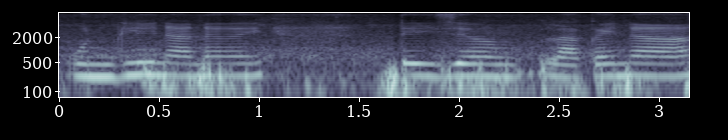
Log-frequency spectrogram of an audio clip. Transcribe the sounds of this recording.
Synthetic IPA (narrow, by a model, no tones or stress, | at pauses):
unɡlinanɯj | tejzɯŋlakajna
